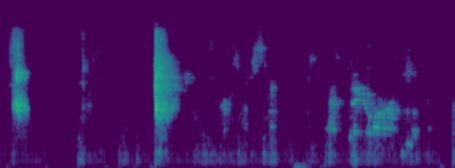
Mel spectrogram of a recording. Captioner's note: people chattering indistinctly continues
